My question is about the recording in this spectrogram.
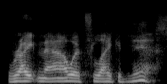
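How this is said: It is said with wonder and sincere acceptance. Reality is deeply accepted as it is. The speaker calls it right. "Oh, wow. That's right"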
